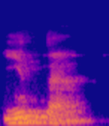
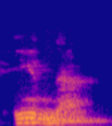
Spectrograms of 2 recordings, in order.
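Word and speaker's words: ἵνα: Bastante utilizada essa conjunção, você não pronuncia ina, porque tem uma aspiração. Se aumentar aqui o texto, vocês vão observar que tem uma aspiração. E por isso você pronuncia rina, rina.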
